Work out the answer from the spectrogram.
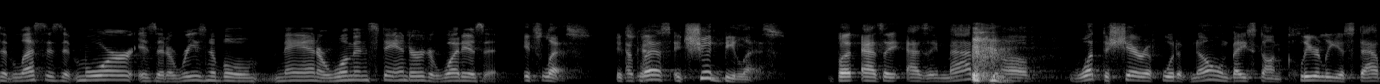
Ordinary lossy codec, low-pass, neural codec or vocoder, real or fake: Opus, 24 kbps; 7.2 kHz; none; real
